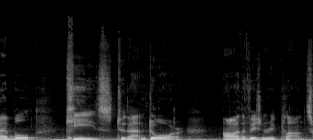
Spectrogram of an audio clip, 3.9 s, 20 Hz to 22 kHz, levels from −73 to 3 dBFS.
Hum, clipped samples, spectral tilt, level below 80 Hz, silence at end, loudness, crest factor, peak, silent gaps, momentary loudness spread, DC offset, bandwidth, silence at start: none; under 0.1%; -6 dB/octave; -30 dBFS; 0 s; -21 LUFS; 16 dB; -4 dBFS; none; 10 LU; under 0.1%; 17 kHz; 0 s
